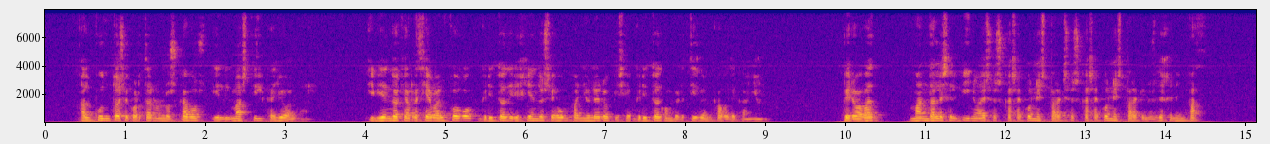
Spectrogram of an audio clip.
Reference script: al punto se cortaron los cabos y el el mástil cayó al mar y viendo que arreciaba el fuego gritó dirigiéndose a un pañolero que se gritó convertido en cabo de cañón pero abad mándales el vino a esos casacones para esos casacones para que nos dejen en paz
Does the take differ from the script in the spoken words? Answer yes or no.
no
